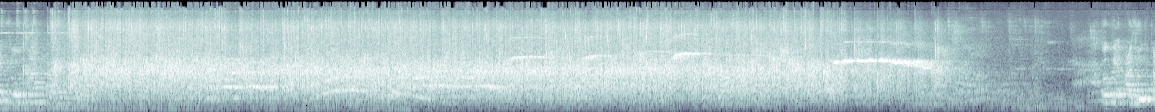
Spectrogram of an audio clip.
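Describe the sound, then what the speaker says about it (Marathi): A large audience gives loud, sustained applause at a stage event. The clapping stays dense and even for most of the stretch, then fades toward the end. "तर त्यांच्यासाठी एक जोरदार टाळ्या"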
